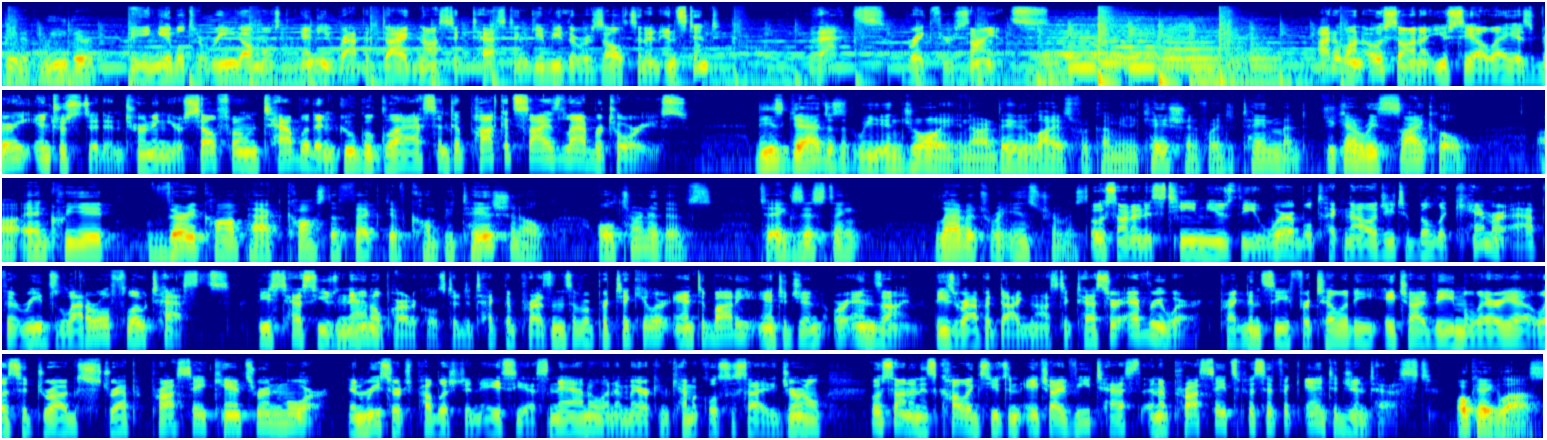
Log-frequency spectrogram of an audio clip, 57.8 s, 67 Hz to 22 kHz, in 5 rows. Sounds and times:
Speech: 0.0 - 5.4, 6.1 - 7.8, 9.9 - 29.6, 30.2 - 57.8.

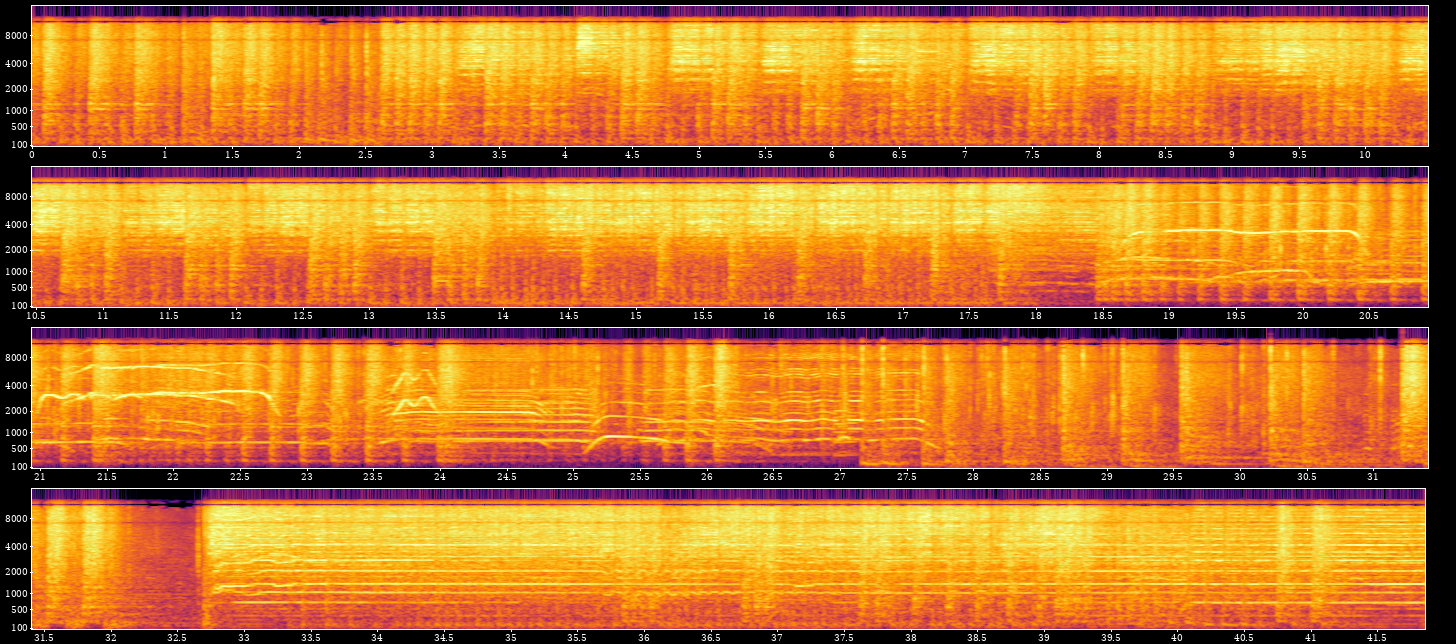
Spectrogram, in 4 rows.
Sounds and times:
Bass drum: 0.0 - 18.0, 27.3 - 41.8
Drum kit: 0.0 - 41.8
Drum roll: 0.0 - 41.8.

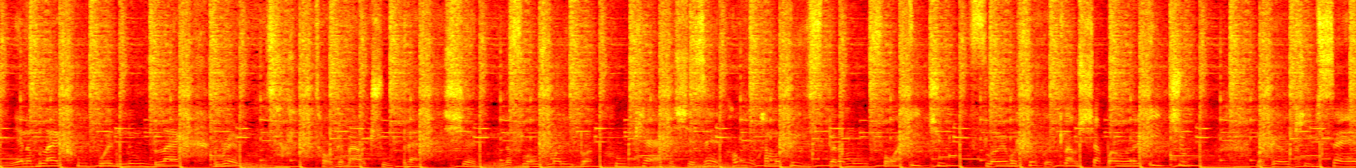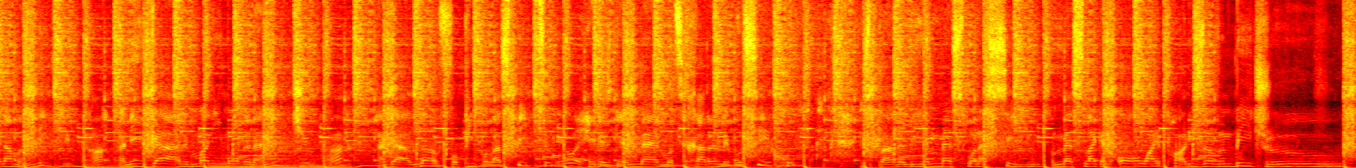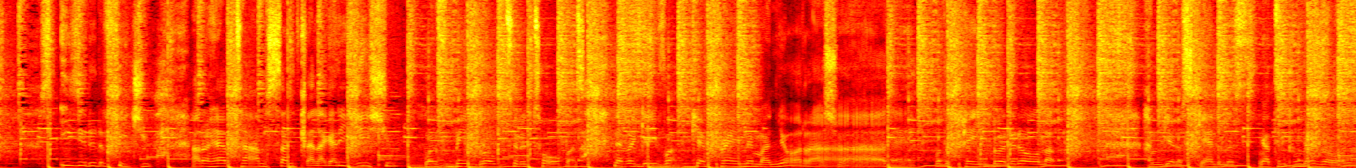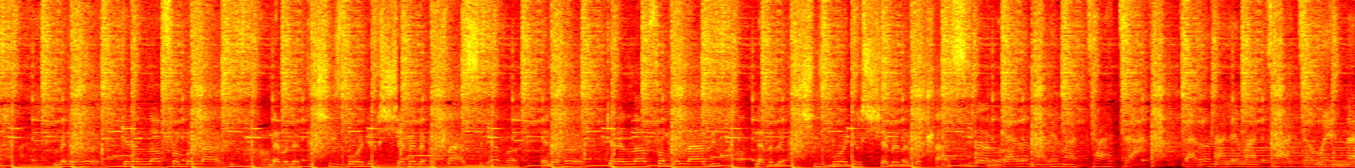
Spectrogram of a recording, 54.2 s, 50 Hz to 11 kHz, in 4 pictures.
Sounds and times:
Music: 0.0 - 54.2.

